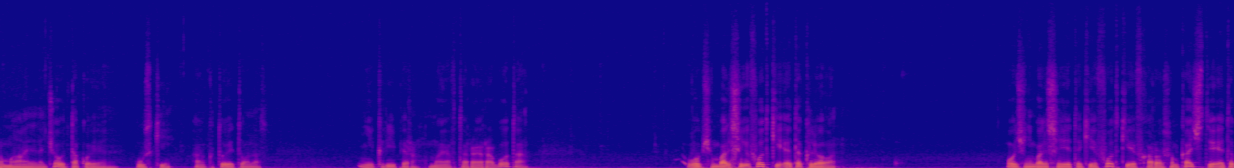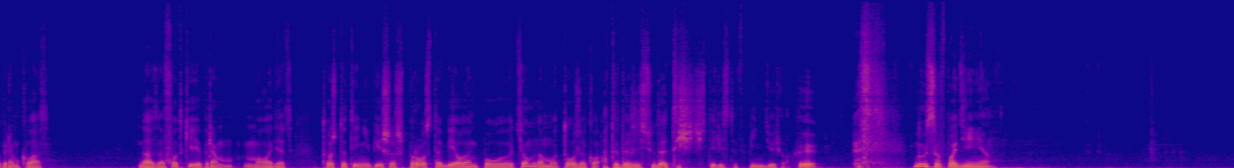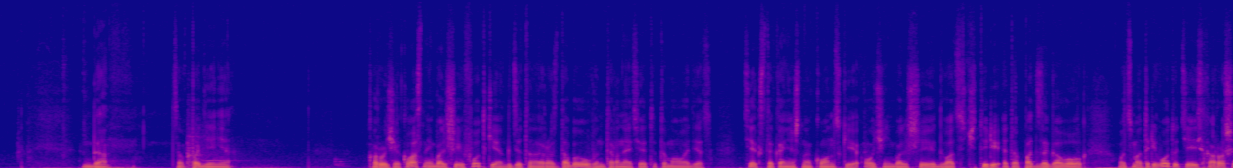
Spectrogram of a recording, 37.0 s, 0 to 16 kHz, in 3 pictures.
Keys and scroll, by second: 4.4 space, 23.9 super+\, 25.2 space, 35.4 super+\.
